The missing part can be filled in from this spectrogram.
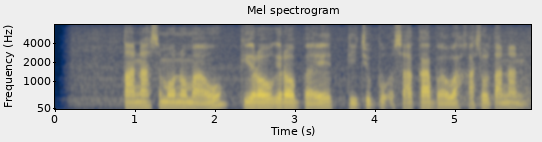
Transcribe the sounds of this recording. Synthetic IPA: t̪anahsəmonɔmaukiɾokiɾɔb̥ä̤ed̪̥i̤̥ʒ̥ṳpʊʔsa̰kab̥a̤wahka̰sʊlt̪anan

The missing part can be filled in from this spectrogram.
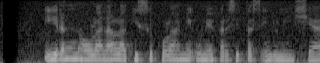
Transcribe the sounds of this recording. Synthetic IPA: ʔiɾəŋmaulanalaɡ̥isəkolahmiʔunifɛrsit̪asḭndonesia

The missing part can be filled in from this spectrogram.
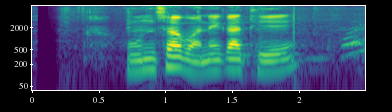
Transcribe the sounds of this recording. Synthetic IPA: ɦunt͡sʰʌbʱʌnekat̪ʰie

